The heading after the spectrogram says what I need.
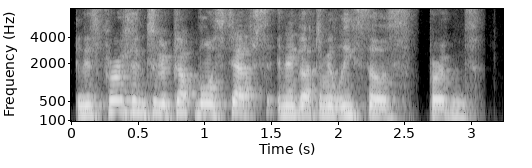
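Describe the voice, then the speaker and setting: A woman's voice: medium pitch, quick pace, darkish tone. A woman giving a casual live-stream tarot reading, chatty, laughing at her own jokes and greeting viewers by name. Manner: chatty, laughs at herself often. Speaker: tarot reader.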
